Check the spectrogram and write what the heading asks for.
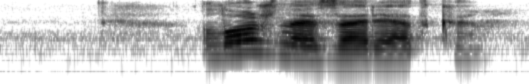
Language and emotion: Russian, neutral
